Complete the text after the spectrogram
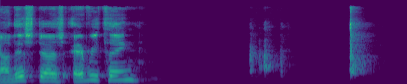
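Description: A plastic battery clicks into place.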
